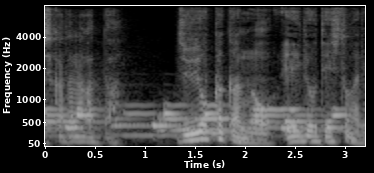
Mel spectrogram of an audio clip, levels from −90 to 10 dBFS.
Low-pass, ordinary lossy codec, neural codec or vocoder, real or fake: none; none; none; real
